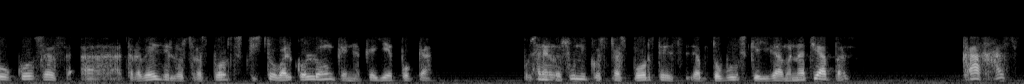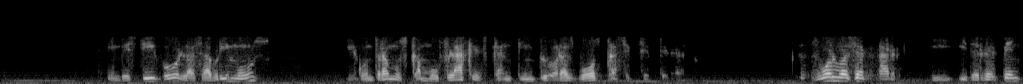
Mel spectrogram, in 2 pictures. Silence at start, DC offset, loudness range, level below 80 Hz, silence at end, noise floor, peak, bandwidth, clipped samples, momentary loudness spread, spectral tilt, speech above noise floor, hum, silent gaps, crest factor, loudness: 0 s; under 0.1%; 3 LU; -54 dBFS; 0.05 s; -53 dBFS; -6 dBFS; 3.9 kHz; under 0.1%; 16 LU; -8 dB/octave; 26 dB; none; none; 22 dB; -27 LUFS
